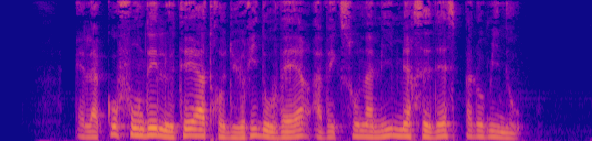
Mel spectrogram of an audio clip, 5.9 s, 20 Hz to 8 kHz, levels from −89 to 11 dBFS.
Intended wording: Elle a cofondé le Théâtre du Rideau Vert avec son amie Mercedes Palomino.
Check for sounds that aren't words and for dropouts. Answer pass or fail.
pass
